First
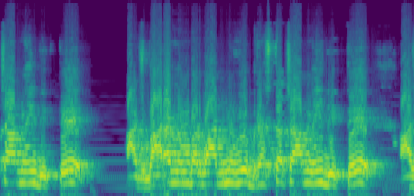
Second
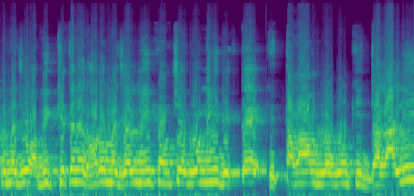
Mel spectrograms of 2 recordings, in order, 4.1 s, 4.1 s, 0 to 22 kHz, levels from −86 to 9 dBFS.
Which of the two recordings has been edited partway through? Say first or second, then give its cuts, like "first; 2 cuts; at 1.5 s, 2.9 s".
second; 1 cut; at 2.7 s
